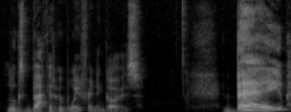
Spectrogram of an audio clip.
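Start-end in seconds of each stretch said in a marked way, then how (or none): 3.3-4.3 high, loud imitated call; as loud as possible. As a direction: holler out to your boyfriend across a distance. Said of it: "as loudly as she possibly can".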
